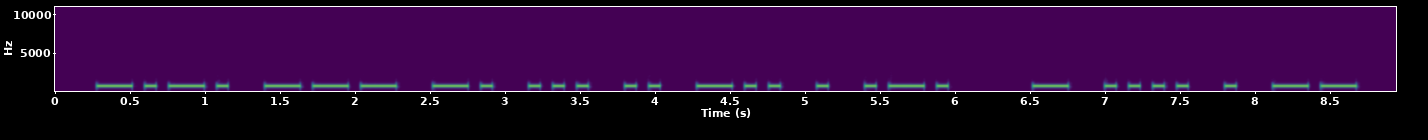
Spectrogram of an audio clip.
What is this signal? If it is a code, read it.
Morse code, heard as a keyed tone, about 15 wpm, 700 Hz. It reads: CONSIDER THEM
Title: Sentences from Top 1000 Words - Review Part 4 - 15wpm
